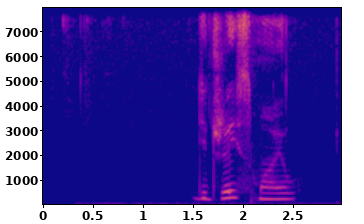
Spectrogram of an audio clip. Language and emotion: Russian, neutral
